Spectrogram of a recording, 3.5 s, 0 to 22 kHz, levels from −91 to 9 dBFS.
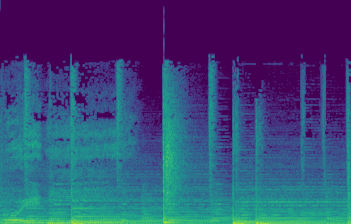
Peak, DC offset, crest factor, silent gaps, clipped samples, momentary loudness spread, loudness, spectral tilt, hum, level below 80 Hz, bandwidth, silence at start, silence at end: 0 dBFS; under 0.1%; 14 dB; none; under 0.1%; 8 LU; -15 LUFS; -5.5 dB/octave; none; -22 dBFS; 17 kHz; 0 s; 0 s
